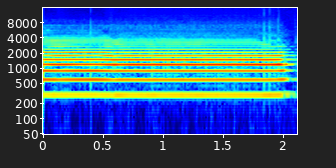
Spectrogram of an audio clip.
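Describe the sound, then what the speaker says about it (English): A lone trumpet holds the note E, a clear, even tone lasting about two seconds that ends with a short fade. "Next note is E, sounds like this."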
